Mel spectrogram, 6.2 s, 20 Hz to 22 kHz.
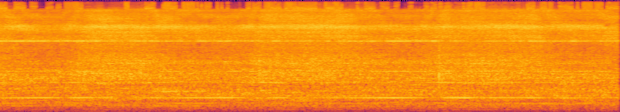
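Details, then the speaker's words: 2004 Dyson DC14 Animal vacuum, repaired, first run with new HEPA filter: steady even motor roar with faint high whine, no surging or rattles; running normally. "I fixed it up and it works pretty well so you know why don't we take it for a bit of a test run and we'll see how it runs"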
